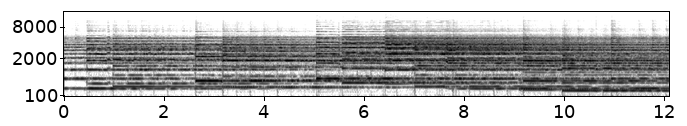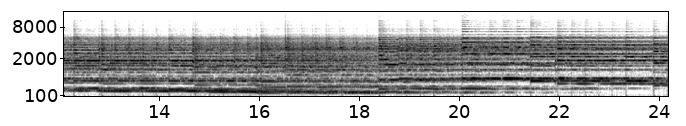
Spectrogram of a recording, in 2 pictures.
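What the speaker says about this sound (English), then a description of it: "So this is a usual clean tone, and I put the particle reverb on path A and then 2 delays," A clean ambient electric guitar tone from a Line 6 POD HD Pro, run through particle reverb and two delays, rings out in sustained chords and shimmering trailing repeats that swell and wash together, with no talking.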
